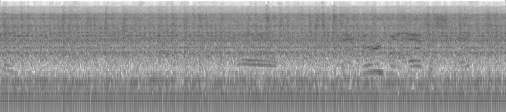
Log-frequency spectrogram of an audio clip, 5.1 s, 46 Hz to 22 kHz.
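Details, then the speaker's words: Ski-Doo 550F two-stroke after cylinder repair and reassembly, first start: deep steady burble at idle with even firing, no knocks or rattles; sounds good, healthy. "see that was a success sounds good"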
